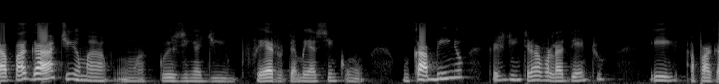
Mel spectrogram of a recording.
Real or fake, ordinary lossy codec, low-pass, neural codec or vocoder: real; none; 7.2 kHz; none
